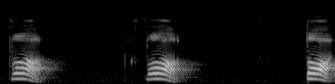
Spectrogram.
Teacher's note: জিহ্বার আগাটা সামনে দুইটি দাঁতের গোড়াতে লাগাবেন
